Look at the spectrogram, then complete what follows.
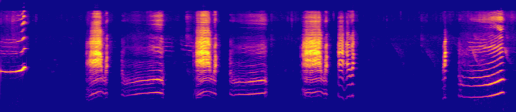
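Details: Pet parrot talking, uttering a series of speech-like, nasal, harmonic phrases, each about half a second long, separated by short silences, with some rising and falling inflection.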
